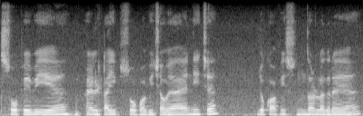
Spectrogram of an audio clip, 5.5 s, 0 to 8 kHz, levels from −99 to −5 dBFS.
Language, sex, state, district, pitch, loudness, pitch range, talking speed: Hindi, male, Uttar Pradesh, Shamli, 145 Hz, -14 LUFS, 140-150 Hz, 175 wpm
